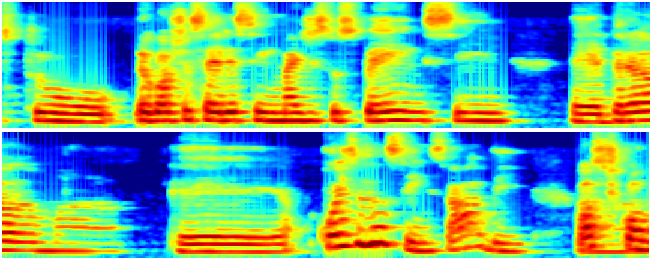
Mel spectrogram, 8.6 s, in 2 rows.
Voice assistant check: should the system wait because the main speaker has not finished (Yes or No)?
Yes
